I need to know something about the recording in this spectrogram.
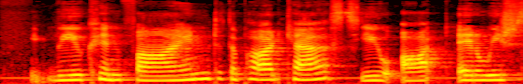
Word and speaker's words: Aught: And you can find the podcast, You Ought, and we should say it's spelled AUGHT like the Aughts.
